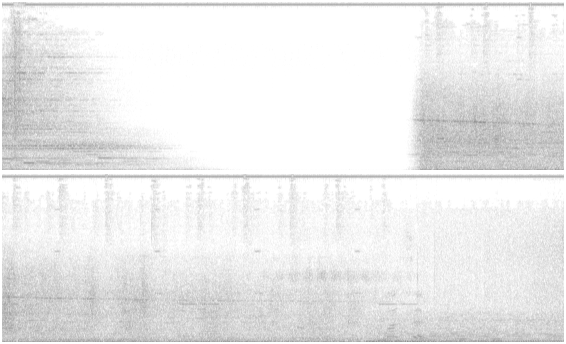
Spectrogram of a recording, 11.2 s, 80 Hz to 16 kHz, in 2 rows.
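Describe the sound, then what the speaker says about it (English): A Boeing 767 ditches into the Indian Ocean off Africa's east coast: a loud, sustained roar of rushing air and water crashes in after a moment of near silence, continuing broadband and heavy for several seconds, with a voice heard under it. "It's a Boeing 767 slamming down in the Indian Ocean off the east coast of Africa"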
